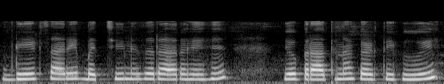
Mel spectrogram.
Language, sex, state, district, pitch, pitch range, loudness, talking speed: Hindi, female, Jharkhand, Deoghar, 245 Hz, 235-255 Hz, -14 LUFS, 150 wpm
